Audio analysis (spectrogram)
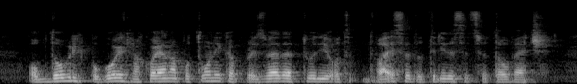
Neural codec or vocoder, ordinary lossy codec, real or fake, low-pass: vocoder, 48 kHz, 128 mel bands, Vocos; AAC, 32 kbps; fake; 19.8 kHz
